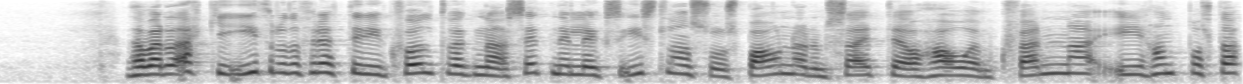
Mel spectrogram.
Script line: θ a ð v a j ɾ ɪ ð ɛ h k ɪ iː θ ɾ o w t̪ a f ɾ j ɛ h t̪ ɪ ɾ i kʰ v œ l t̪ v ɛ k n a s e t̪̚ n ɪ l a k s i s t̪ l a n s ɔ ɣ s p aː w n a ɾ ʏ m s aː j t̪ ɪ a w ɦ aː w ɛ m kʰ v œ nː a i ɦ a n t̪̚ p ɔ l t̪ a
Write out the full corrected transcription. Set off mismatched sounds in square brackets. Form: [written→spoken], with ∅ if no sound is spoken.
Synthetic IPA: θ a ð v a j ɾ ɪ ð ɛ h [k→c] ɪ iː θ ɾ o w t̪ a f ɾ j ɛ h t̪ ɪ ɾ i kʰ v œ l t̪ v ɛ k n a s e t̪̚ n ɪ l [a→e] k s i s t̪ l a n s ɔ ɣ s p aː w n a ɾ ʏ m s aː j t̪ ɪ a w ɦ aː w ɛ m kʰ v [œ→ɛ] nː a i ɦ a n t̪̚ p ɔ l t̪ a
